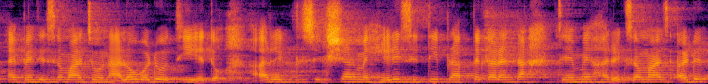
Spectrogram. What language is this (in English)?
Sindhi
